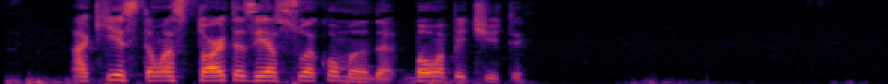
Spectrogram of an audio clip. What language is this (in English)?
Portuguese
